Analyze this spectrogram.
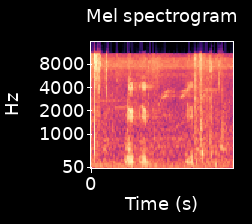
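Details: Brief nasal grunts from two-week-old Kunekune piglets, two or three short squeaky notes close together, then a softer one, over a faint hiss.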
